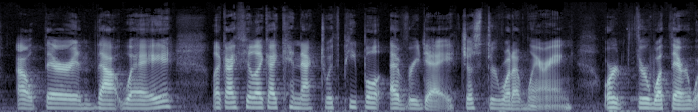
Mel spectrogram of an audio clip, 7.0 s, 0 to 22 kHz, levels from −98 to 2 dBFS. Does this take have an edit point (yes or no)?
no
